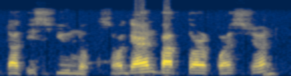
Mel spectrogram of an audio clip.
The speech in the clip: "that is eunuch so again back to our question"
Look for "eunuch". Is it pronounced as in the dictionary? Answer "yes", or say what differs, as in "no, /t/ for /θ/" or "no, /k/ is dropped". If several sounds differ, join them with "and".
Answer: no, /l/ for /n/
